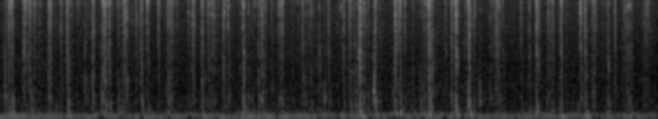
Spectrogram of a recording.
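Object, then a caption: Plastic laptop keyboard. Fingertips type steadily on the keys of a black plastic backlit laptop keyboard, making a rapid stream of short, bright clicks with a few louder taps. A steady low hum sits beneath the typing throughout.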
